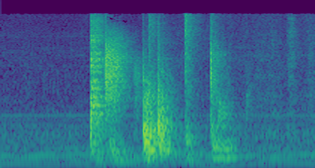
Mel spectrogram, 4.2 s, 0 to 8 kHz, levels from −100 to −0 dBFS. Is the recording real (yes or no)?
yes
